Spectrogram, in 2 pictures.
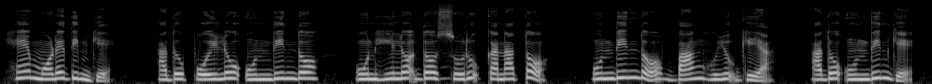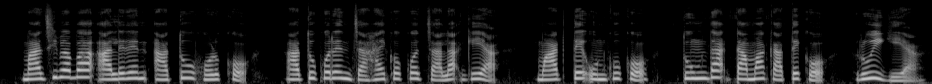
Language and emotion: Santali, neutral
